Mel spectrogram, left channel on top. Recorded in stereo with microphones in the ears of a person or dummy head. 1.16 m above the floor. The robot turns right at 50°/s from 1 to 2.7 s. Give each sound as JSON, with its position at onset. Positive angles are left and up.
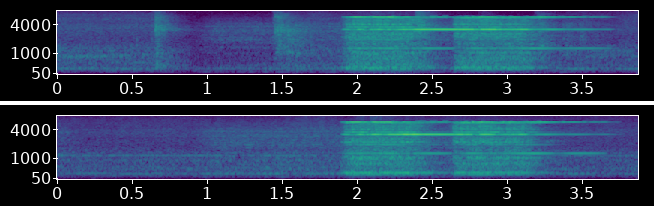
{"t": 1.9, "sound": "a phone ringing", "azimuth_deg": -100, "distance_m": 1.7}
